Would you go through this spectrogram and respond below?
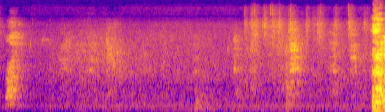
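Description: Peanut the dog gives soft whimpers and whines close by, with a faint hum behind them, then lets out a sudden loud bark at the end.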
